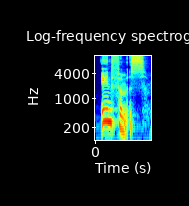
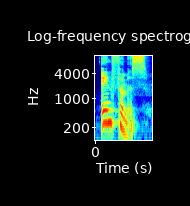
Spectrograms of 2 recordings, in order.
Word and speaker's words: infamous: And it should be pronounced like infamous. Infamous.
